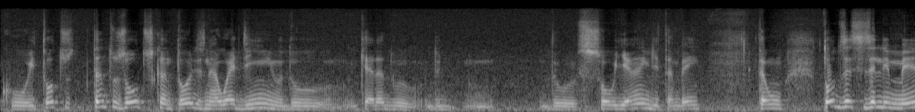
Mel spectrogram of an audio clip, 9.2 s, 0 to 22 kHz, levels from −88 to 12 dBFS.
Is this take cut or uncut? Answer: uncut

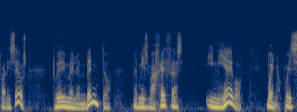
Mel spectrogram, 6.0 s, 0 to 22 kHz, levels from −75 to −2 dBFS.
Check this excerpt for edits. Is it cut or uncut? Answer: cut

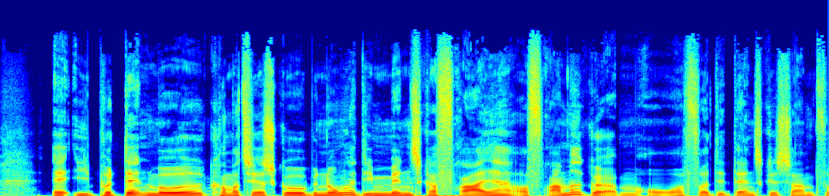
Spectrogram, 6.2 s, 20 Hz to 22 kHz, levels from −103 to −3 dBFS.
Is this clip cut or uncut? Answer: uncut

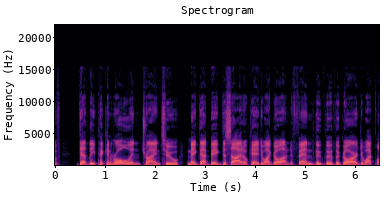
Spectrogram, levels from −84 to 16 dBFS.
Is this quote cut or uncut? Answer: cut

